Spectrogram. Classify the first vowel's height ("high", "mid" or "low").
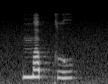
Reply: low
